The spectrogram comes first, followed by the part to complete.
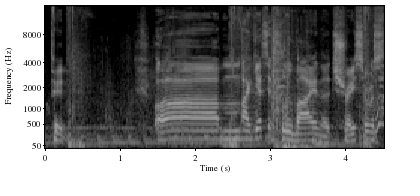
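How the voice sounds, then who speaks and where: This game streamer's voice is on the high side and slow. He gives casual gameplay commentary over video game music, muttering offhand and swearing to himself.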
